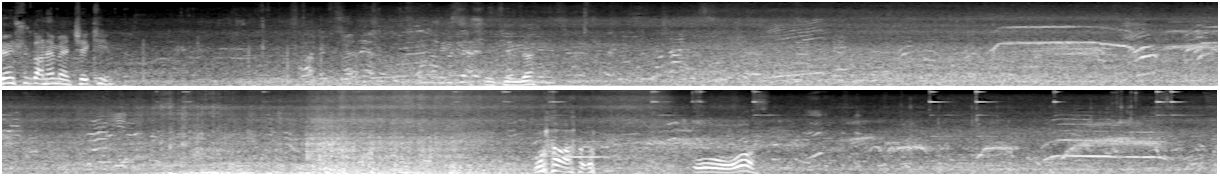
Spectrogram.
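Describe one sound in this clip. A crowd of people chatters nearby, outdoors.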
